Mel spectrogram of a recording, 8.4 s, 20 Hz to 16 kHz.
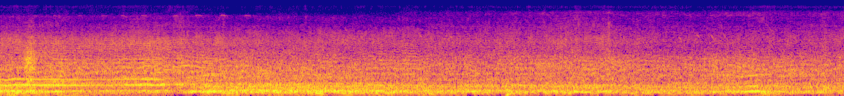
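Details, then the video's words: Continuous buzzing of many honey bees coming and going at the entrance of their hive, recorded July 22nd, 2024; a brief higher flight tone opens, then an even, rough hum persists. "Honey Bee Hive Entrance Activity"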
